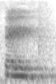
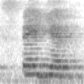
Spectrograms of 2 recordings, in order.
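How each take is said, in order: First: The ending joins the word without an extra syllable. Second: The ending is said as a separate extra syllable. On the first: The speaker calls it right. "the pronunciation is stayed" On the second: The speaker calls it wrong. "you don't say"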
